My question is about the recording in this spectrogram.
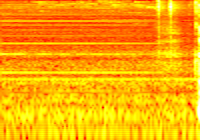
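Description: Quiet room tone with a faint steady hum, and a few soft clicks near the end.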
